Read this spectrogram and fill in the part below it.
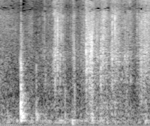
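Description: Plastic wrap crinkles under a hand.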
